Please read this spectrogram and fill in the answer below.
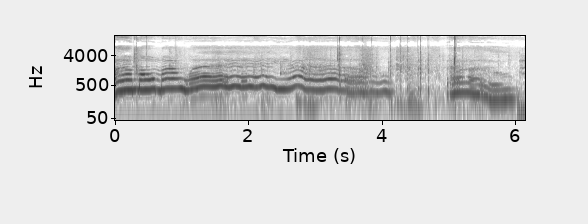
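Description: A woman humming a slow, wordless tune: one long drawn-out phrase lasting about four seconds, then a shorter phrase near the end, with a few sharp clicks among it.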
